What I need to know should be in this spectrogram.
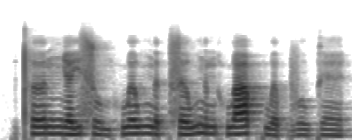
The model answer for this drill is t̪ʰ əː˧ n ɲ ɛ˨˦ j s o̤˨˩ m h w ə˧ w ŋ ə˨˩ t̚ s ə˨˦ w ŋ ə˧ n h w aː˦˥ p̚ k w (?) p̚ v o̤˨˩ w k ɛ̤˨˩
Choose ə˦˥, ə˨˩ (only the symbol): ə˨˩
